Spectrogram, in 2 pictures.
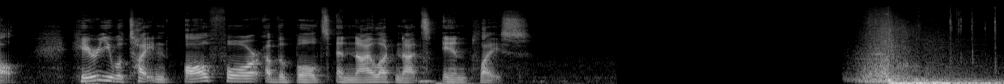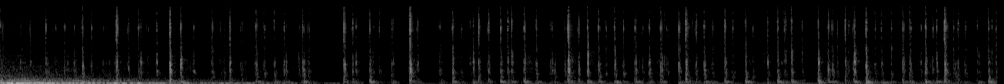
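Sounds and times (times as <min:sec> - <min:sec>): low rumble: 0:08.9 - 0:12.5.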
